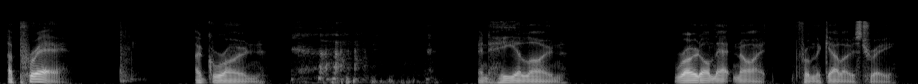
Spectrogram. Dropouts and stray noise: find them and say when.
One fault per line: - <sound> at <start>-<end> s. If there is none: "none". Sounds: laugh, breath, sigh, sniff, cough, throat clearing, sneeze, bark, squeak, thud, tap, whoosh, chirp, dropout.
- thud at 1.2-1.5 s
- laugh at 2.9-4.5 s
